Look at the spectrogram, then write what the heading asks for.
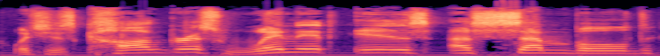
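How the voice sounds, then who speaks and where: A man with a cold-thickened voice, hosting a show and lecturing deliberately to his viewers, often rephrasing as he goes. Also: on the high side, animated, pushed and bright, no room sound. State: voice lowered and congested, recovering from chest cold. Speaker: show host. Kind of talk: monologue to viewers, political and religious commentary.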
